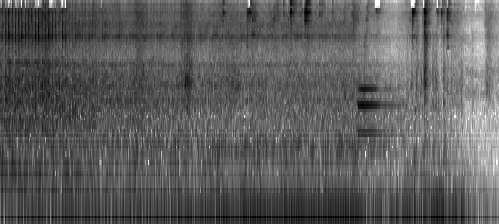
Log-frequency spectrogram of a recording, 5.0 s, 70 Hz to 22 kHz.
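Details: Diesel engine (owner had hard-starting, replaced fuel filter; testing wire tied to starter, 12V supply pulled) idles evenly with a low steady chug about three to four beats a second, then winds down and stops cleanly; normal diesel idle.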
